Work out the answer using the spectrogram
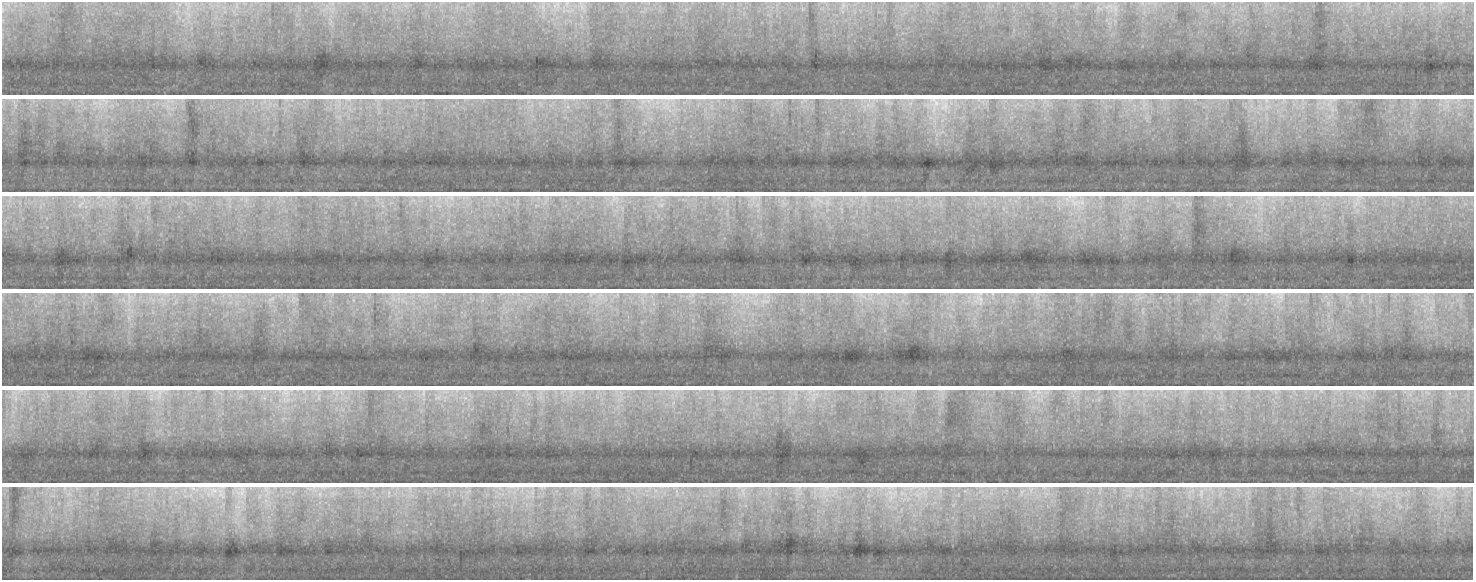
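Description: Steady rain falling on tree leaves and the garden: an even hiss with a dense patter of individual drops.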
